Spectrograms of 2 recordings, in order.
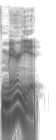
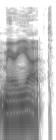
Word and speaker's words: Marriott: And did you know that it's pronounced Marriott? Not Marriott. It's been a really hard adjustment, but in case you've ever wondered, I've been pronouncing it the wrong way my entire life.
